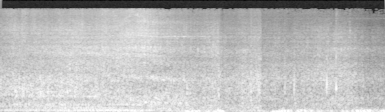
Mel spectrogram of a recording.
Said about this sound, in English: The steady roar of thousands of cars overhead is what animals hear night and day.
